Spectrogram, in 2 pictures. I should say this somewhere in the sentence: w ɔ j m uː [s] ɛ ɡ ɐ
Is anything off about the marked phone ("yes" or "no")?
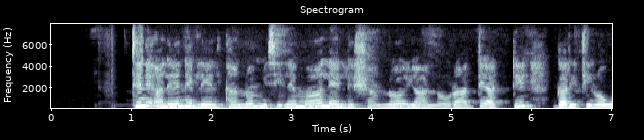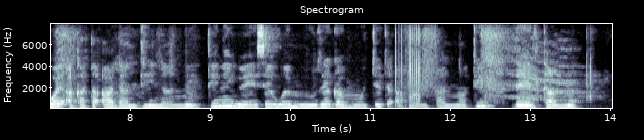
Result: yes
